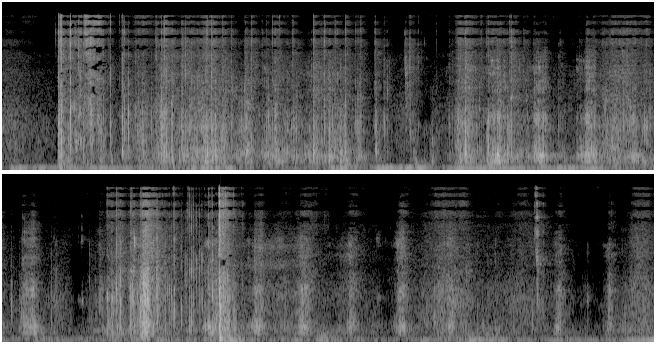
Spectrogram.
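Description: A person chewing a mouthful of sub sandwich, with crunching throughout and two sharp clicks a little under a second apart about eight seconds in.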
